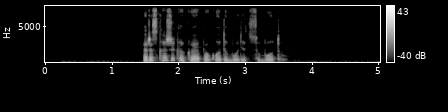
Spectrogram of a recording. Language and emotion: Russian, neutral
